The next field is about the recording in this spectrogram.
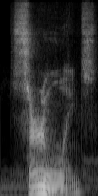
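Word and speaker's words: psurlon: heard of them okay sirons starts with a p p is silent sirloins sirloins so now these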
